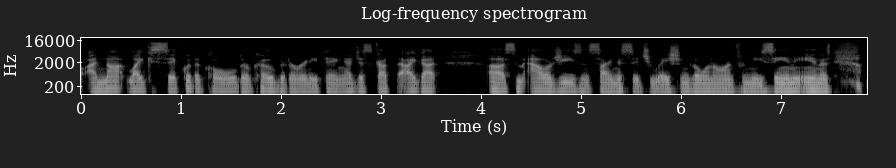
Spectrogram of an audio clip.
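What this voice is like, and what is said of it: Slightly hoarse, congested voice. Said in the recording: “I sound a little hoarse in the throat ... these Santa Ana winds messing with my sinuses”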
